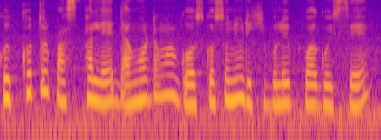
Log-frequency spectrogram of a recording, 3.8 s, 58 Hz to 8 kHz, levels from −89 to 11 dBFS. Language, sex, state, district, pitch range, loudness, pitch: Assamese, female, Assam, Kamrup Metropolitan, 210-255 Hz, -16 LUFS, 225 Hz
